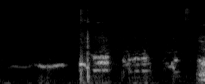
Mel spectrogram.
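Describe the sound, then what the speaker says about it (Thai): Laying hens cluck and squawk in a coop converted from an old rice barn near a house in Wiang Nong Long district. A few short, close calls come in uneven bursts with no talking. "อันนี้ก็ปรับปรุงเป็นเล้าไก่นะครับ ให้ไก่ไข่ได้อยู่"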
